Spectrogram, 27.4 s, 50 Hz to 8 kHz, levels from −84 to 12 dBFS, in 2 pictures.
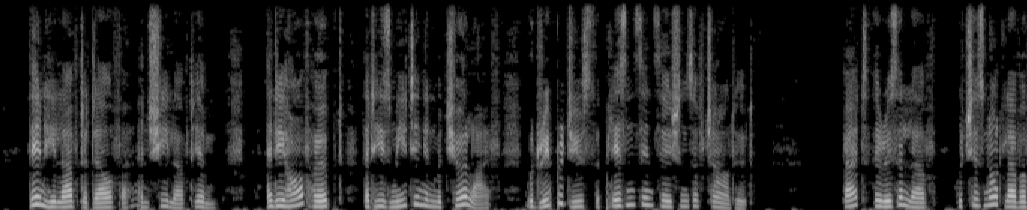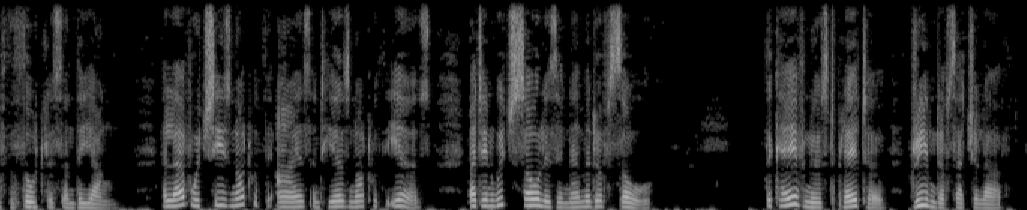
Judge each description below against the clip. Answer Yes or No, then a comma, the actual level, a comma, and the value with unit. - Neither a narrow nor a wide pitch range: Yes, average, 4.1 semitones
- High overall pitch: Yes, high, 205 Hz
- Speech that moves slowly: No, average, 160 wpm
